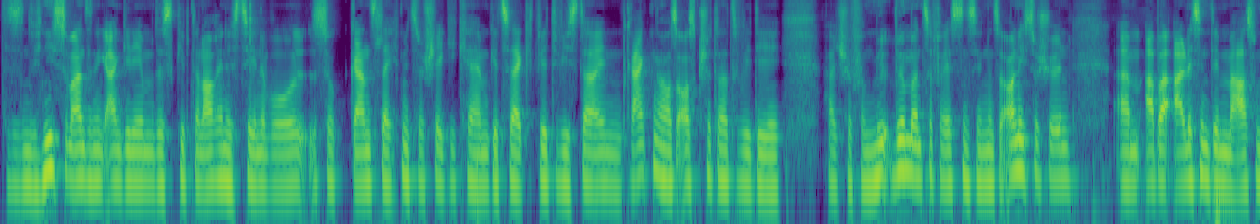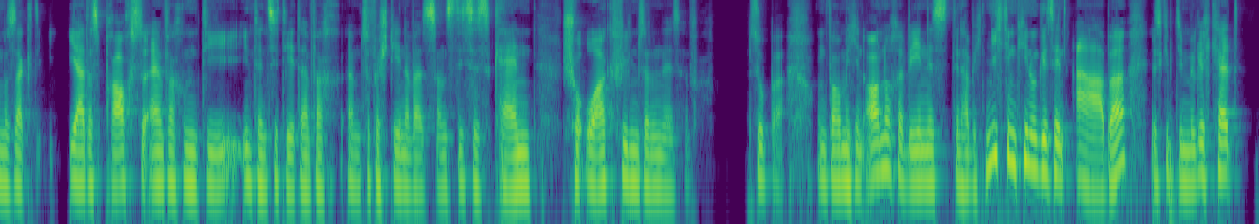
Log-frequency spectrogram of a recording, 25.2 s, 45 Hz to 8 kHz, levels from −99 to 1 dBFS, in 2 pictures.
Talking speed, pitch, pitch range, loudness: 230 wpm, 125 Hz, 115-130 Hz, -22 LUFS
